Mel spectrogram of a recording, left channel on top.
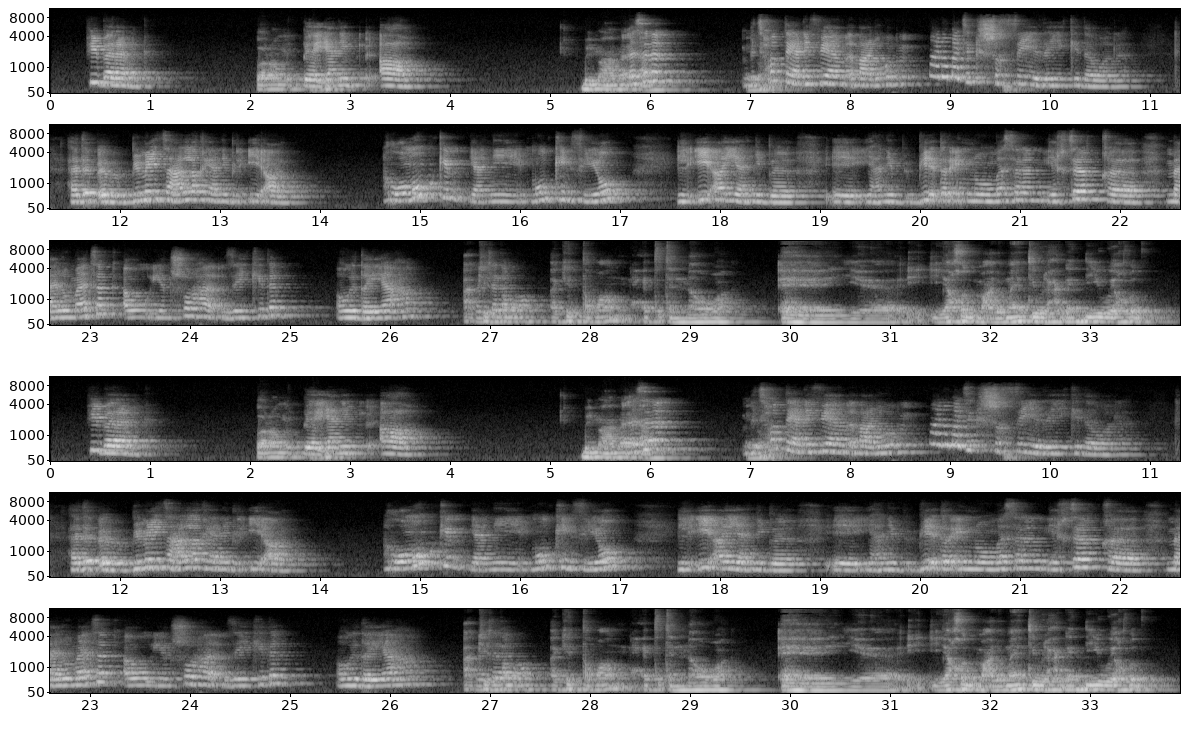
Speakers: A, on the left (about 75°); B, in the centre.
A: في برامج
B: فبرامج
A: ب-
B: بحب-
A: يعني ب- اه
B: بمعنى يعني
A: مثلا بتحط
B: ايوه
A: يعني فيها معلومة معلوماتك الشخصية زي كده ولا هذا ب- بما يتعلق يعني بالاي اي هو ممكن يعني ممكن في يوم الاي اي يعني ب إيه، يعني ب- بيقدر انه مثلا يخترق آه، معلوماتك او ينشرها زي كده او يضيعها
B: اكيد
A: مثلا
B: طبعا اكيد طبعا حتة ان هو آه، ي- ياخد معلوماتي والحاجات دي وياخد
